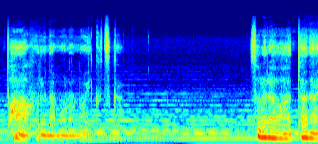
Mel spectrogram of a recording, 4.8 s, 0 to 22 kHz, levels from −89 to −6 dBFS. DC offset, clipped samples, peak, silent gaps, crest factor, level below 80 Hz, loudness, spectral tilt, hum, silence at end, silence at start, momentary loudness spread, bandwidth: under 0.1%; under 0.1%; -12 dBFS; none; 18 dB; -64 dBFS; -29 LUFS; -5 dB/octave; none; 0 s; 0 s; 18 LU; 14 kHz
